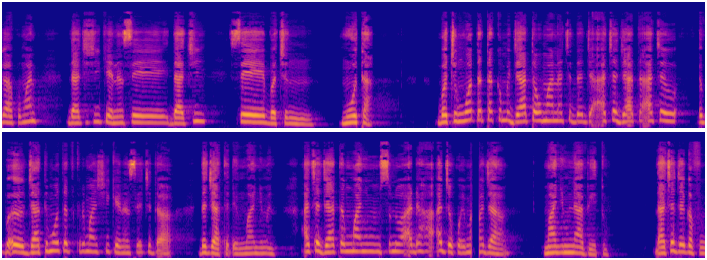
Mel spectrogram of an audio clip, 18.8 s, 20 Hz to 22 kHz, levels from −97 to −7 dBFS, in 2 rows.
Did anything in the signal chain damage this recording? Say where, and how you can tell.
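Yes: a codec-stage gap at a join of encoded pieces. Untrimmed encoder delay and padding silence the speech at 5.51 s (117 ms) and 15.63 s (112 ms), just before "man ja".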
